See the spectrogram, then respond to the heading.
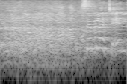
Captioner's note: audience laughs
